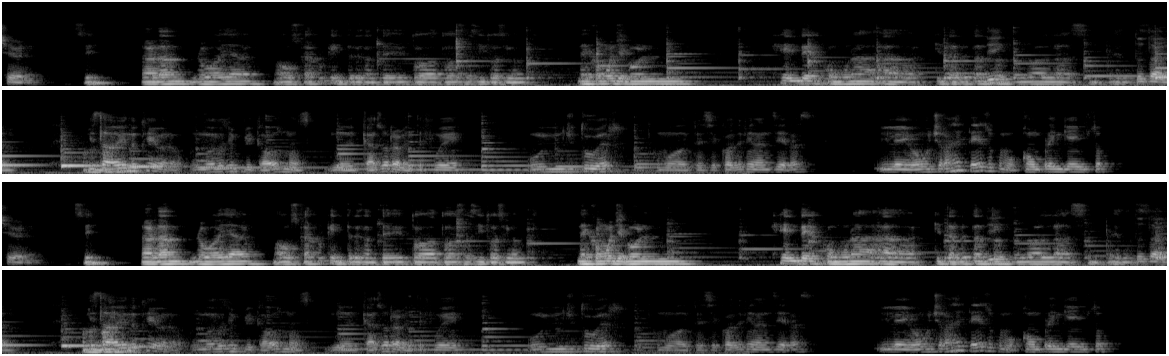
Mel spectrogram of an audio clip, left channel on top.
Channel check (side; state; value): both; normal; correlation 0.70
